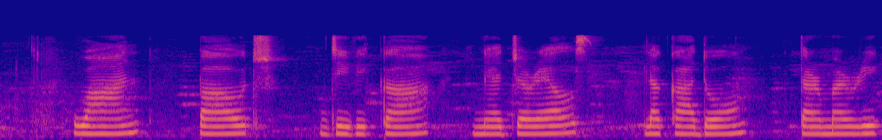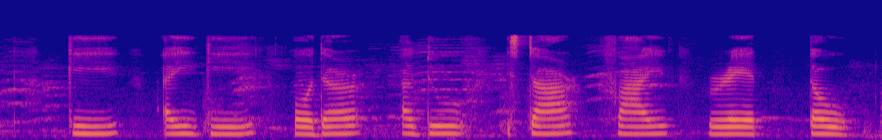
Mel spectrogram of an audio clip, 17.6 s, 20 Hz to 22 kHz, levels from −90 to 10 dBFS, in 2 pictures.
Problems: none marked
